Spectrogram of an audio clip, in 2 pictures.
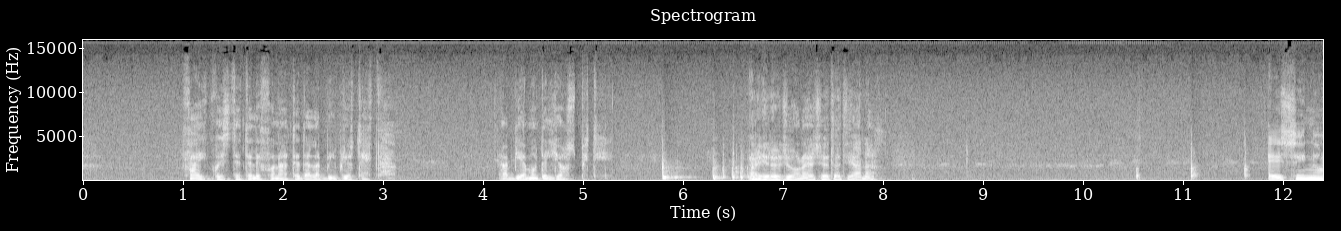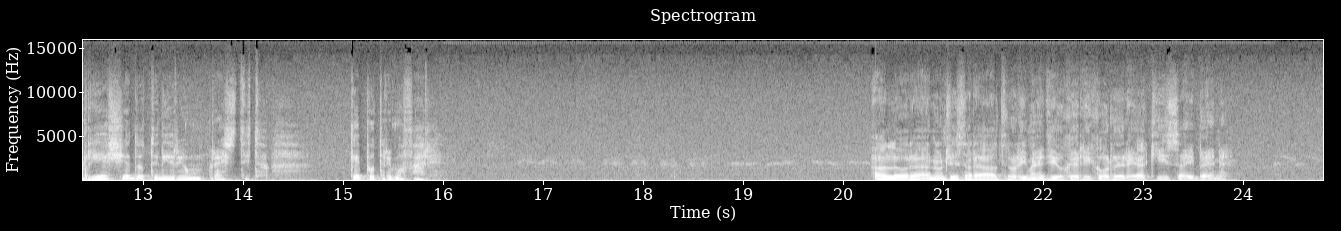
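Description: A middle-aged man speaks in a low, stern voice, close by.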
